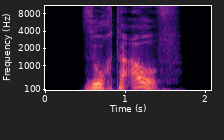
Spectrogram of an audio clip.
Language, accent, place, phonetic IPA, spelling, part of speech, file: German, Germany, Berlin, [ˌzuːxtə ˈaʊ̯f], suchte auf, verb, De-suchte auf.ogg
- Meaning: inflection of aufsuchen: 1. first/third-person singular preterite 2. first/third-person singular subjunctive II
